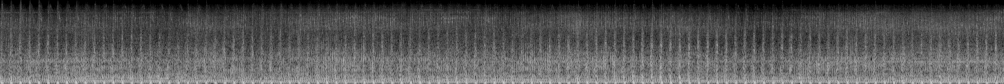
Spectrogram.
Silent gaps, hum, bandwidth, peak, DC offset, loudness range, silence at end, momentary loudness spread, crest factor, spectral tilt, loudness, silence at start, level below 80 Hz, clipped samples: none; none; over 20 kHz; -4 dBFS; under 0.1%; 0 LU; 0 s; 2 LU; 18 dB; -4.5 dB/octave; -21 LUFS; 0 s; -28 dBFS; under 0.1%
